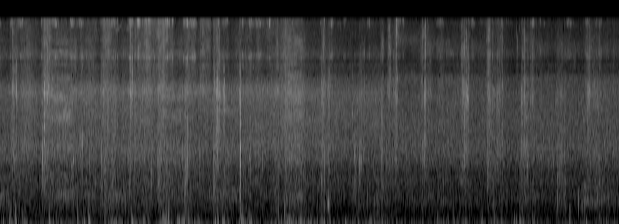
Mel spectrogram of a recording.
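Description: Footsteps crunch and thud on a soft forest path.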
